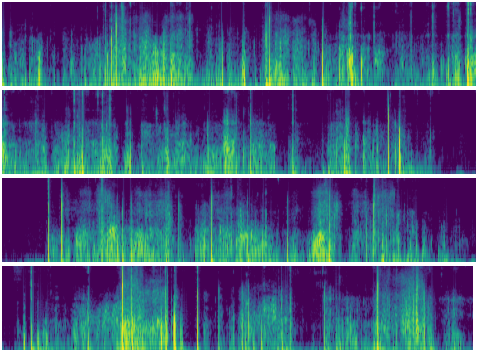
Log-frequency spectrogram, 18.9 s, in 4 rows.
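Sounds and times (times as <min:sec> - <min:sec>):
scratching and touching on a microphone: 0:00.0 - 0:09.1, 0:09.9 - 0:18.9.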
